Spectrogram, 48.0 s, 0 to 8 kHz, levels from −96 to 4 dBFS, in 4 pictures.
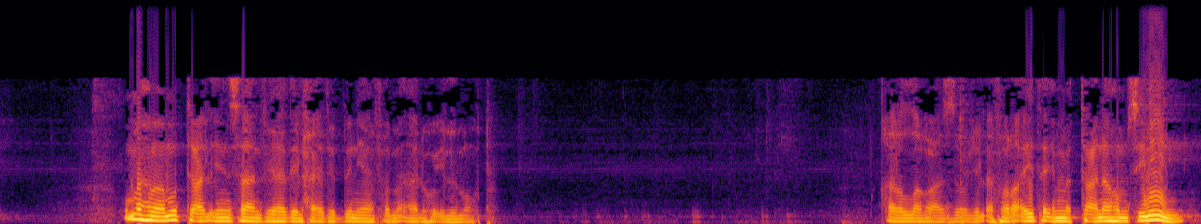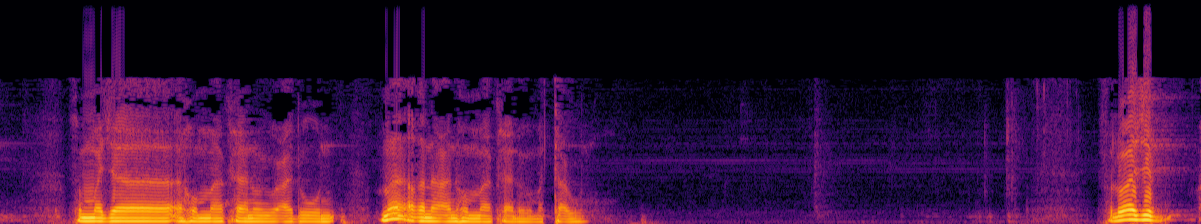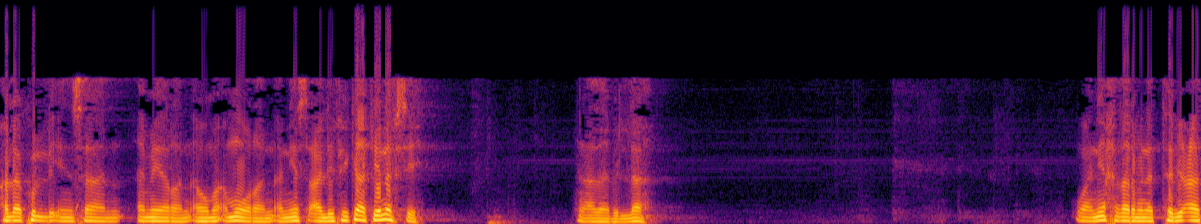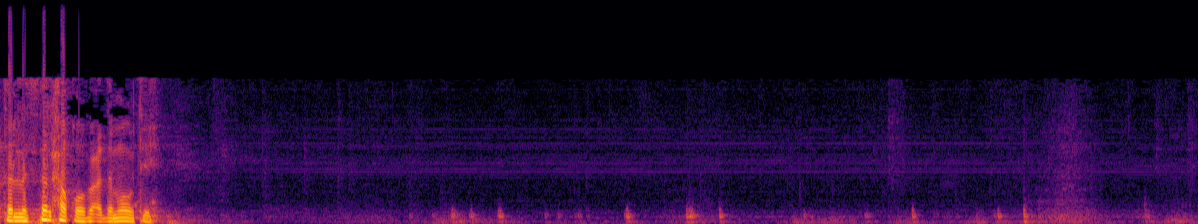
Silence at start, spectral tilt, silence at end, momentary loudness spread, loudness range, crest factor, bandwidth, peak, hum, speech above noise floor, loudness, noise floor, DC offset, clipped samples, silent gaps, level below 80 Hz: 1.25 s; -10.5 dB/octave; 10.4 s; 11 LU; 12 LU; 14 dB; 5.4 kHz; 0 dBFS; none; 54 dB; -12 LUFS; -65 dBFS; under 0.1%; 0.5%; none; -42 dBFS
